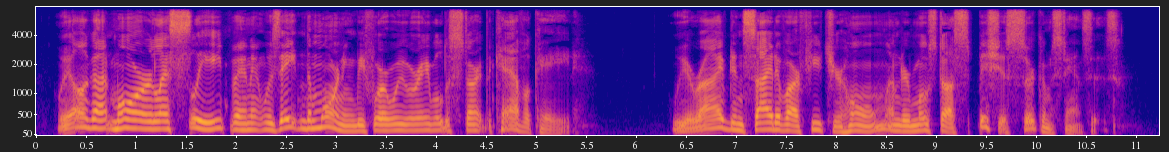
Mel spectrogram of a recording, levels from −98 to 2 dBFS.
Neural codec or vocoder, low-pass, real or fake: none; 7.2 kHz; real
